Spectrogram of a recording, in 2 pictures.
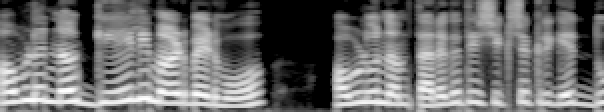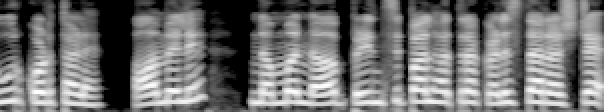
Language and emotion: Kannada, fearful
